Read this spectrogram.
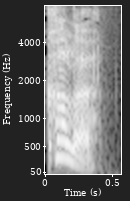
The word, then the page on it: colour: British English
